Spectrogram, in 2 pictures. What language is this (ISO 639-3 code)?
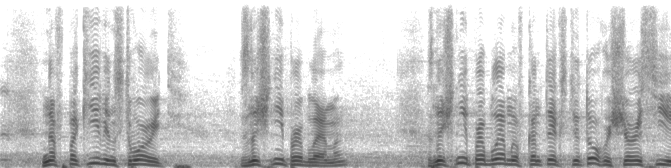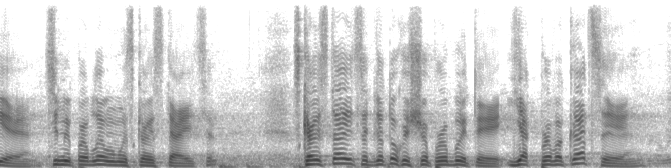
ukr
